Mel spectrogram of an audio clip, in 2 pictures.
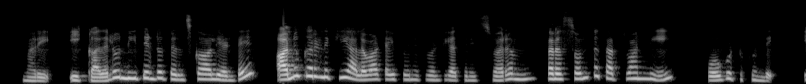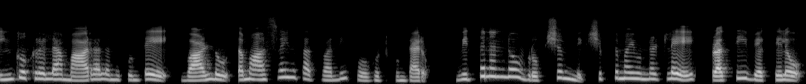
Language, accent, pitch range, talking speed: Telugu, native, 185-260 Hz, 100 wpm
